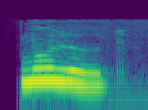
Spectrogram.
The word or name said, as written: Mouloud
